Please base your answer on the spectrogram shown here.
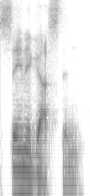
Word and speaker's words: St. Augustine: That's the right way to pronounce it. St. Augustine.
